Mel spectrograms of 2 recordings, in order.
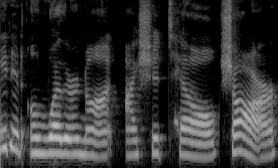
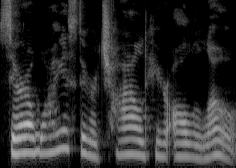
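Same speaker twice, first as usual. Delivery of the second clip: hushed, quiet half-whisper; 4 dB quieter than usual. Retelling what a woman half-whispered back to her, retelling a half-whisper. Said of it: "she whispers back to me".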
